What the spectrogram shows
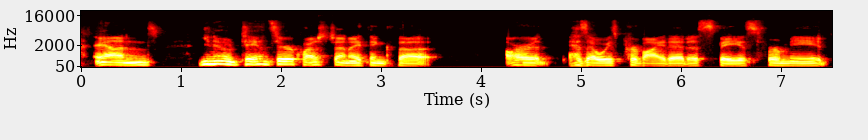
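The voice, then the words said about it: Hoarse, congested voice. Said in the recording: “excuse my voice, I'm having a little bit of a lingering cold in my chest.”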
